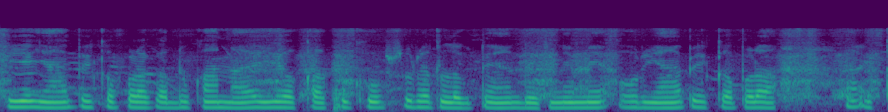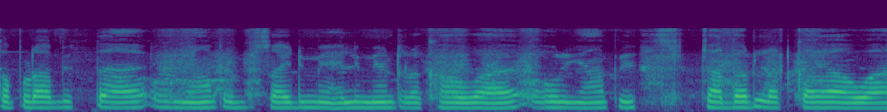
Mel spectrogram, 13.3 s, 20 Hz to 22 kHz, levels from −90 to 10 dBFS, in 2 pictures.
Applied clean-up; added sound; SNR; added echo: none; none; none; none.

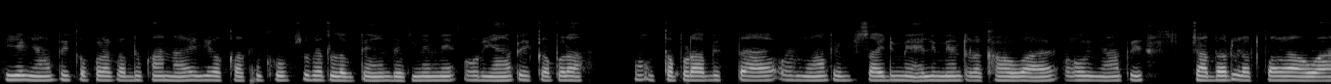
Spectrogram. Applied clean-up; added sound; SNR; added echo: neural mask model DeepFilterNet 3.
